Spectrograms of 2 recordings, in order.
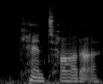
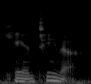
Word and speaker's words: Cantata: wrong every time uh cantata I always want to say Cantina and that is wrong it's Merino and cotton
